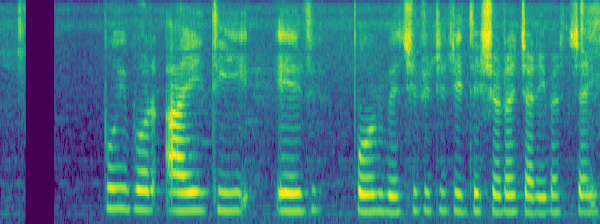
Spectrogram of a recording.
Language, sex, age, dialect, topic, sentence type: Bengali, female, 25-30, Rajbangshi, banking, statement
